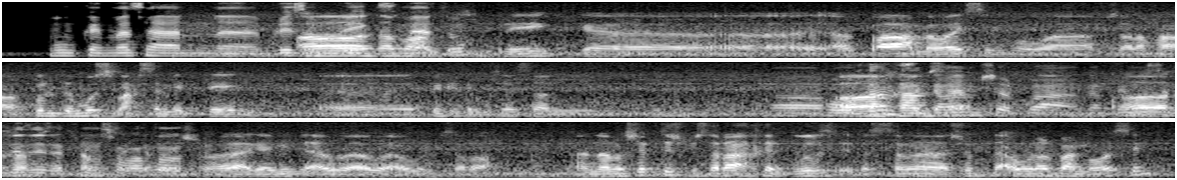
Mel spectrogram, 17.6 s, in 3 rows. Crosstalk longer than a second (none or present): present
